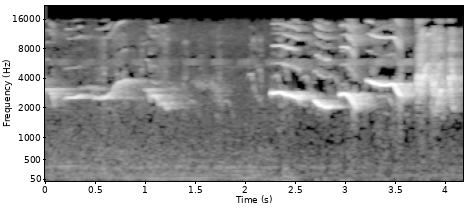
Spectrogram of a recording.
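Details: White-rumped shama kept in a cage: quiet warbled whistles, then a sudden loud series of clear slurred whistles rising in steps and ending in a harsh buzzy burst.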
